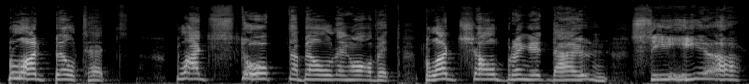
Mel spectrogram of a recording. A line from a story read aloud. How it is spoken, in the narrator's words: cried again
